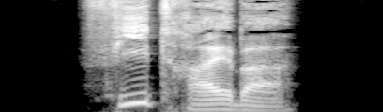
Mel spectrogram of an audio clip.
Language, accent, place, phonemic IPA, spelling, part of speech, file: German, Germany, Berlin, /ˈfiːˌtʁaɪ̯bɐ/, Viehtreiber, noun, De-Viehtreiber.ogg
- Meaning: 1. drover 2. cattle prod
